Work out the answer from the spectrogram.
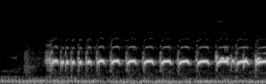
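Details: Local zebra dove singing vigorously. A fast series of soft, staccato mid-pitched coo notes repeats about four times a second, some notes slightly stressed. A low rumbling background noise runs throughout.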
